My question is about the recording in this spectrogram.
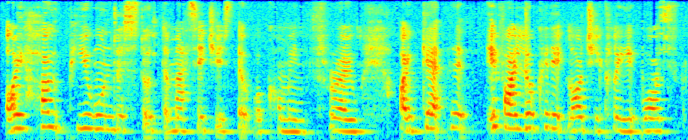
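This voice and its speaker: A woman giving a spiritual pick-a-card rune reading, speaking in a gentle, rambling, heartfelt way. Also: fairly high pitch, steady tone, moderate pace, recorded from a distance, rough recording.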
